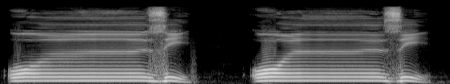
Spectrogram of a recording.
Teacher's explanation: Kemudian unzila, kembali lagi di sini ada nun sukun atau nun mati bertemu dengan huruf zai, maka kita namakan dengan bacaan ikhfa. Cara membacanya adalah nunnya disamarkan kepada huruf zai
